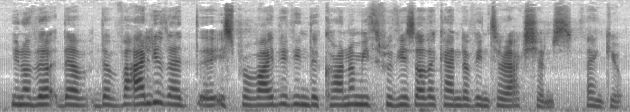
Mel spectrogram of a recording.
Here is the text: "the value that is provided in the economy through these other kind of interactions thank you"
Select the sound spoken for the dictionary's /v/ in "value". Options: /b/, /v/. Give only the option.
/v/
